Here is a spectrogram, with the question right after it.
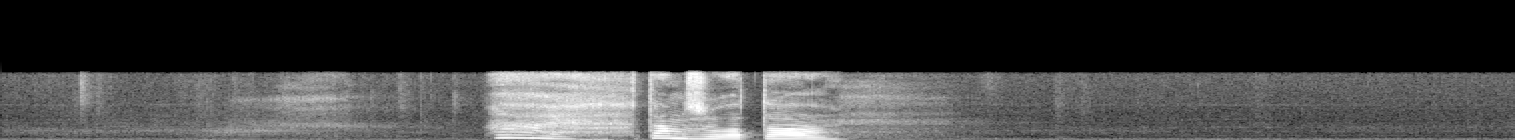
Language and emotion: Russian, sad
